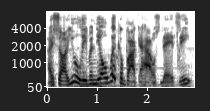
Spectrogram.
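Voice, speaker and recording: An adult performer puts on a twelve-year-old street urchin who shines shoes in a spoof radio drama. The delivery is wheedling and highly animated, full of sly innuendo. The sound is lo-fi with music underneath. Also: moderate pace, vocal fry, breathy edge, full character voice. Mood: sly, insinuating. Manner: insinuating, eager, melodramatic. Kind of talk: improvised radio drama parody.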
